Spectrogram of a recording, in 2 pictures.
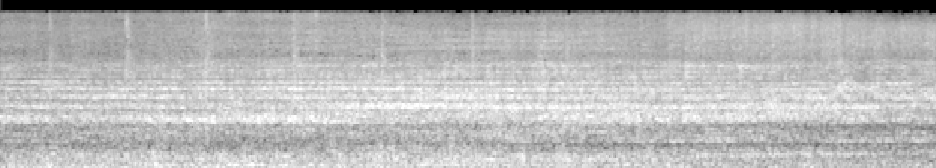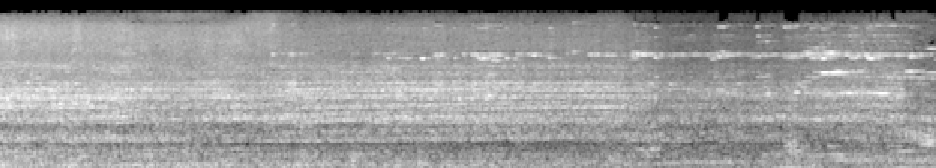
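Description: A steam train, pulled tender first by the locomotive Foxcote Manor, rolls into a station on the Watercress Line with loud, sustained squealing brakes, a steady high-pitched screech over hissing and rumbling wheels that gradually eases as it slows to a stop.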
